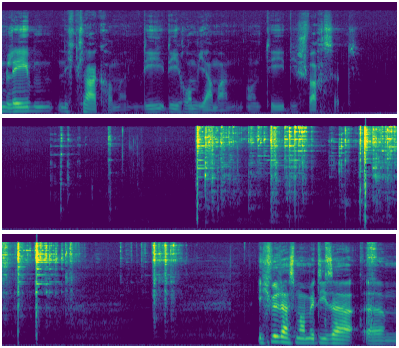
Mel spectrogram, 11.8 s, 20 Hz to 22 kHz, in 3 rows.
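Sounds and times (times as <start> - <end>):
speech: 0.0 - 3.6, 10.4 - 11.8
glass pieces clinking and scraping as they are handled in a demonstration: 4.4 - 5.2, 5.9 - 9.8.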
